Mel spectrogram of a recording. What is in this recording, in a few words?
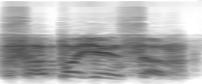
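Serbian on fire mood med, speech; War Thunder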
